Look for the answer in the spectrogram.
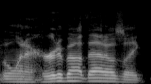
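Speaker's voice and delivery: normal talking voice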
